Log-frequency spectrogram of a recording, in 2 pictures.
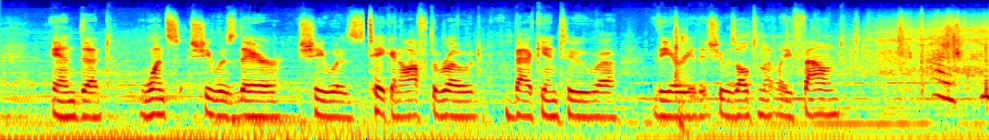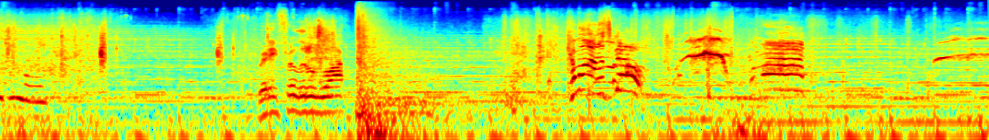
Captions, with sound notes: And that once she was there, she was taken off the road back into the area that she was ultimately found. - Hi, I'm Kimberly. - Ready for a little walk? Come on, let's go. [screams] Come on.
